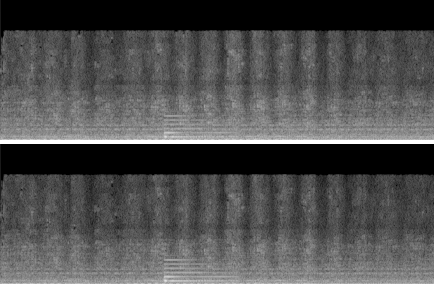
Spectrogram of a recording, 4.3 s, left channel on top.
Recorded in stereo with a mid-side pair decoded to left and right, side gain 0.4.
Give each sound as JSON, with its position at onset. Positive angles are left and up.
{"t": 0.0, "sound": "an engine running", "azimuth_deg": 20, "distance_m": 0.8}
{"t": 1.6, "sound": "a piano", "azimuth_deg": -15, "distance_m": 0.6}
